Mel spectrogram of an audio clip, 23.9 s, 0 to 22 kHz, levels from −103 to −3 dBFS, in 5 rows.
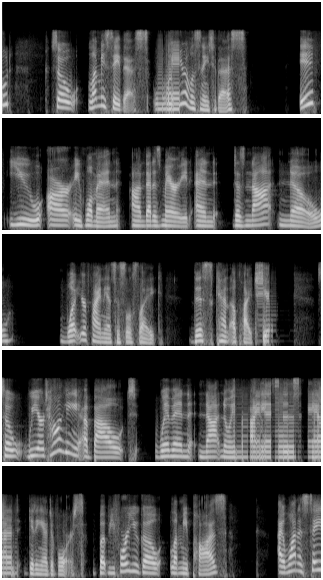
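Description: Speech with three stretches of rigid, metallic buzzing at a fixed 188 Hz: 2.30 to 2.66 s after "let me say this", 13.39 to 13.96 s after "like this can apply", and 17.82 to 19.36 s before "getting a divorce". This is robotic sound from repeated short buffers, likely from audio arriving too seldom, with roughly 5 ms segments looped while most of the real audio is skipped.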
